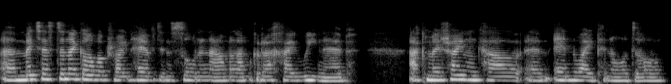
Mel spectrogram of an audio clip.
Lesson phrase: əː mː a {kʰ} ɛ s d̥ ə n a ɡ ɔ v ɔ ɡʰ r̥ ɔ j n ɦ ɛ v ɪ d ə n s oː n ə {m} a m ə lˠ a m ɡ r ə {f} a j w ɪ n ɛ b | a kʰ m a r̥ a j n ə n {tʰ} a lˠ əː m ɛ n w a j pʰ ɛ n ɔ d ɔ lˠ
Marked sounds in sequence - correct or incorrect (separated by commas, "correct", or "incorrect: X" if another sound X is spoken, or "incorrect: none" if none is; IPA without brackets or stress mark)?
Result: incorrect: tʰ, incorrect: n, incorrect: χ, incorrect: kʰ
